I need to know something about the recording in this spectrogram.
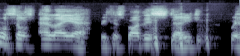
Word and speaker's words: LAF: How do you pronounce the current band that they're like? LAF.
